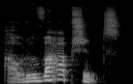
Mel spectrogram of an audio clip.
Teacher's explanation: No separation. You don't hear any gaps, or you can't hear where each one word starts and one word stops. It's all one sound connected.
